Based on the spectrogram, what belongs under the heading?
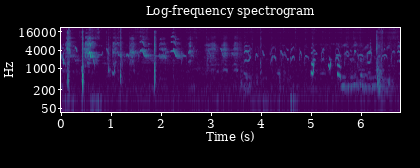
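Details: A brood of grey francolin chicks peeping, with soft scattered chirps at first and then clearer, arched, upward-curving peeps, plus a few sharp knocks.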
